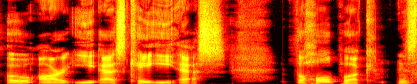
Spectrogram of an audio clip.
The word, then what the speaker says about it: Oreskes: Naomi I believe the last name is pronounced Oreskes. It's Oreskes.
